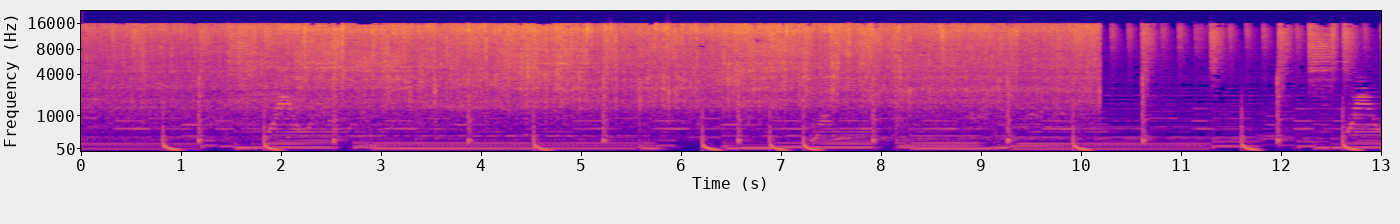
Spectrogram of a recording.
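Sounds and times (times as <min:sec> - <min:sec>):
food sizzling in hot oil: 0:00.0 - 0:10.2.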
